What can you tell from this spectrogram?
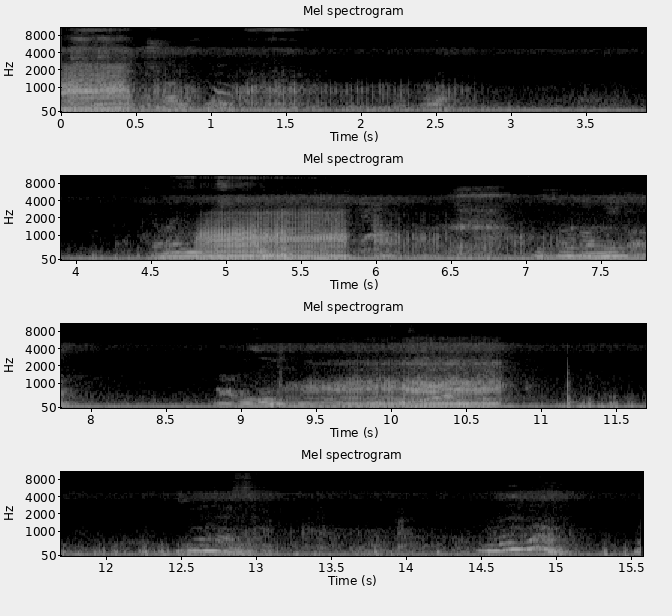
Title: Wife or dog snoring ??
